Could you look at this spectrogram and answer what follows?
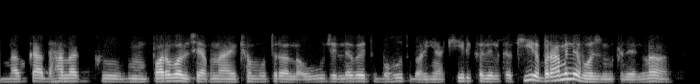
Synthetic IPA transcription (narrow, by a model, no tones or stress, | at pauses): nəbkad̪ʱanəkpəɾbəlt͡ʃʰɛəpnaːjʈʰəmut̪ɾəlɔ̰ud͡ʒelebɛt̪ɔbəɦut̪bəɽ̤ijãkʰiɾkelelkəkiebɾamnebʱod͡ʒənkelelnə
